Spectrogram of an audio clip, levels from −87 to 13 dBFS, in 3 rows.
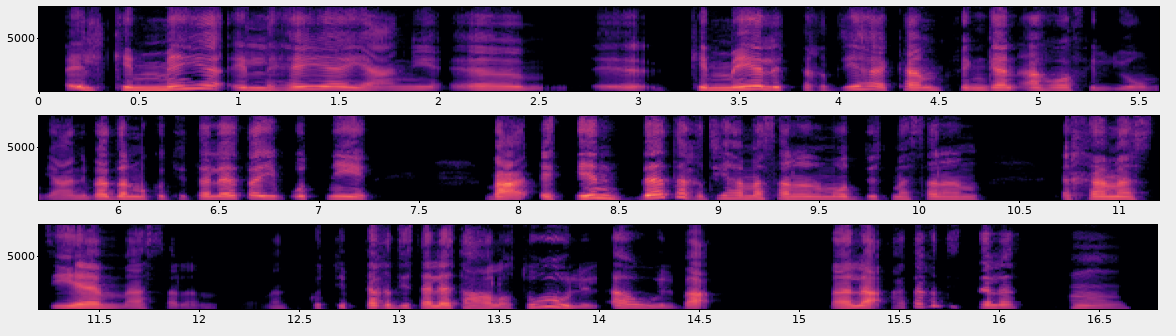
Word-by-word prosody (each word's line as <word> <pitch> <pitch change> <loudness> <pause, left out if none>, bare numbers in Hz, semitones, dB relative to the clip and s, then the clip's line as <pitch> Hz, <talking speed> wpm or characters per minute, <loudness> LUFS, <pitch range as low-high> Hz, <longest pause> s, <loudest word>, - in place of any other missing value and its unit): الكمّية 250 - +1
اللي 190 0 -2
هي 240 0 +2
يعني 160 -2 -7
آمم، 160 -2 -5 0.3
الكمّية 455 - +1
اللي 230 -5 +5
بتاخديها 255 +3 -3
كام 215 -4 0
فنجان 185 +3 +1
قهوة 200 +1 -2
في 205 - -19
اليوم 150 -1 -14
يعني 165 0 -8
بدل 200 +3 +3
ما 195 - -2
كنتِ 215 - -14
3 230 +3 +2
يبقوا 225 -2 0
2 210 -4 -1 0.6
بع - - +9
2 235 +4 +3
ده 270 - +9
تاخديها 240 -5 -2
مثلًا 225 -2 0
لمدة 200 0 -5
مثلًا 185 -2 -5 0.4
5 195 -2 +2
أيام 170 -2 +3
مثلًا 150 -5 -13 0.3
م 140 - -23
كنتِ 170 0 -14
بتاخدي 205 +2 -3
3 195 +2 +1
على 160 -5 -3
طول 250 - -3
الأول 200 - -4
بقى - - 0 0.6
فلأ 180 +1 +3
هتاخدي 285 - -10
التلا 235 -3 -4 0.3
امم. 180 -4 -11
200 Hz, 150 wpm, -25 LUFS, 175-230 Hz, 0.6 s, بع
